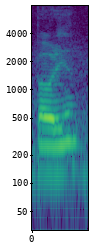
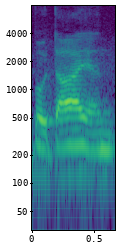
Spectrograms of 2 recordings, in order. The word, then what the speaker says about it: Bodian: So I've been speaking with Steven Bodian and I did pronounce your name right, right? Bodian? Absolutely. Okay, good. Cuz I heard some interview with some other guy you did and he pronounced it Bodaien but then he said Jean Klein, so I figured Bodhian was the way to go.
